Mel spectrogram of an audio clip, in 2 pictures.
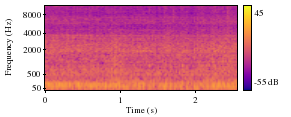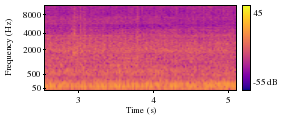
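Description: Twin-turbocharged big-block Chevy V8 of a 1966 Chevelle running under way, a steady low rumble.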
